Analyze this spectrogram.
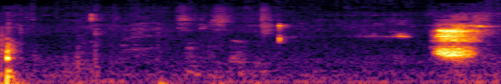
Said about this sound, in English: I'll be right back. I think I'm gonna go blow my nose, I think.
